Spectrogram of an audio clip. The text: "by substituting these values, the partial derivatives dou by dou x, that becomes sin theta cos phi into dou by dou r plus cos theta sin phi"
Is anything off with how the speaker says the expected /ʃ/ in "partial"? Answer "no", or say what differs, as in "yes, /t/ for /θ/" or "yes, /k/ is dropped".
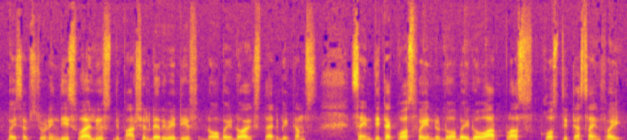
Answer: no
